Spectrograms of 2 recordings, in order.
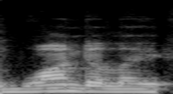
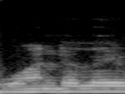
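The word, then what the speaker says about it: Wan'Dale: Wandelle Robinson or you know before I knew how to pronounce his name I thought it was Wanda for a while. Wandalay Robinson.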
